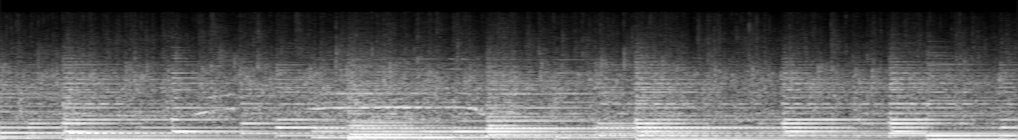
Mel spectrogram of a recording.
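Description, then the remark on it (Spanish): An audience at a church service claps steadily as applause to the Lord, a dense, continuous patter of many hands layered over sustained keyboard or organ chords that shift every couple of seconds, with no voices heard. “Démosle un aplauso al Señor en esta hora.”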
